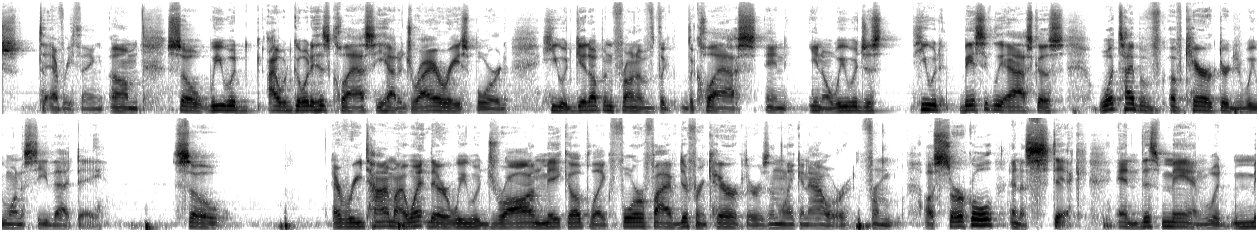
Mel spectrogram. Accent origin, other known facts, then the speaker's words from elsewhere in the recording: Florida, United States; moved away as an adult; also born or lived in Buffalo Grove, Illinois; now in New York City, United States; where I grew up in Florida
